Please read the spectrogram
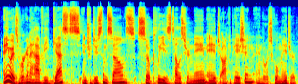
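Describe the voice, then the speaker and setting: A man's voice: medium pitch, a little fast, a little mellow. A man hosting a podcast panel, running through announcements and questions with joking asides. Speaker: podcast host. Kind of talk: casual panel talk.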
